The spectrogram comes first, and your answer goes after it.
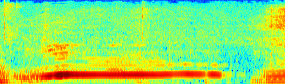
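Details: Siberian Husky puppy indoors giving one sustained whining howl of about a second and a half, steady in pitch after a short rise, with a family talking affectionately around it.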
